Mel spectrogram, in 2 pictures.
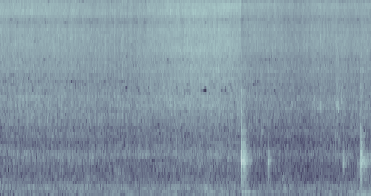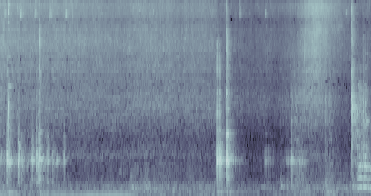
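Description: Water from a rinsed mixer jar hits a vegetable dish frying in a hot pan over a full gas flame, giving a steady close sizzle with a few sharp clinks and stirring scrapes. No one speaks.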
